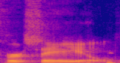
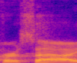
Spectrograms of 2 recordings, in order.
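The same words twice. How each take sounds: First: It is said the local Missouri way. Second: It is said the usual, non-local way. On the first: This is how locals say the town's name. The speaker calls it right. "we also pronounce it Versailles" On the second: This is not how locals say the town's name. The speaker calls it wrong. "It's not Versailles"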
